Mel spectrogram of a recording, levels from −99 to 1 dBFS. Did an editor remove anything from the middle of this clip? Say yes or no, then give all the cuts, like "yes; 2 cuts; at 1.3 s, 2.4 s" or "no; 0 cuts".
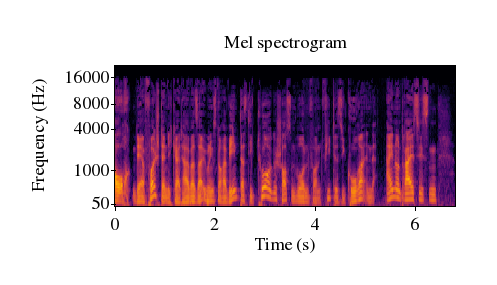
no; 0 cuts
